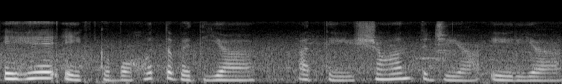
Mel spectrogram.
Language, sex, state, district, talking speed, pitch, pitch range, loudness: Punjabi, female, Punjab, Kapurthala, 95 wpm, 205 Hz, 195-250 Hz, -18 LUFS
